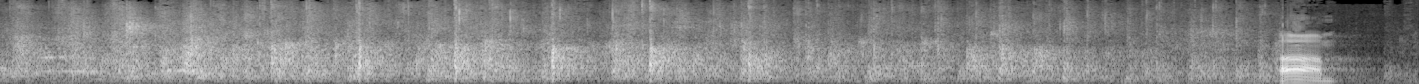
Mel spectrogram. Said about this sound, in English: These ladies have been serving us all these days. Are you thankful for all the service that's been done for us? You can applaud for them.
